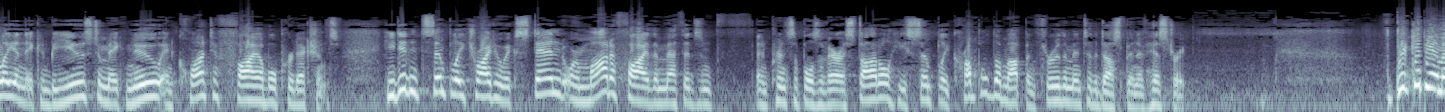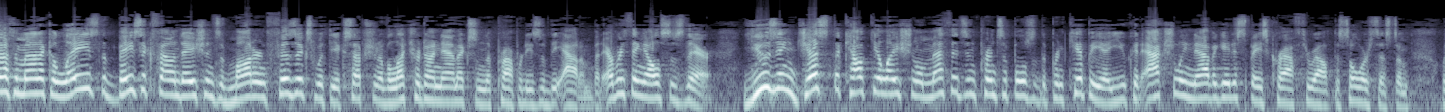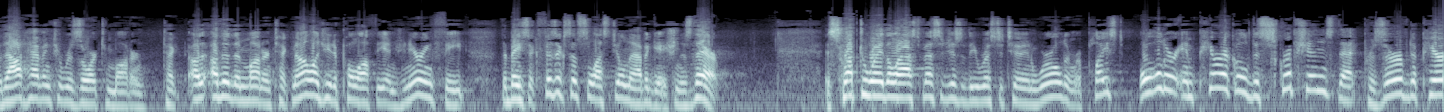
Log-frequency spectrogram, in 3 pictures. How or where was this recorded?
large echoing room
